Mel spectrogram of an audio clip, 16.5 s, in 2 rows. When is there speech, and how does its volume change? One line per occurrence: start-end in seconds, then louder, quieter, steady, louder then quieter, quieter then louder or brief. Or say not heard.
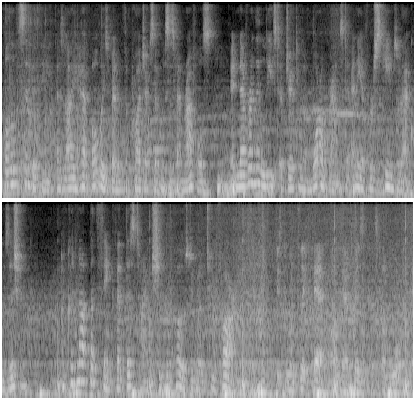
0.0-16.4 steady.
